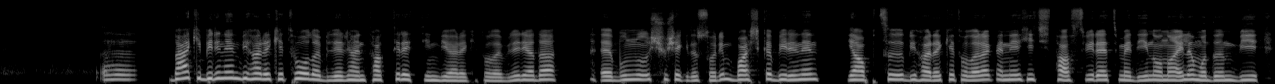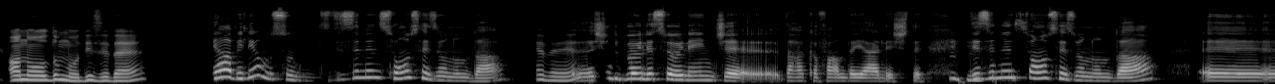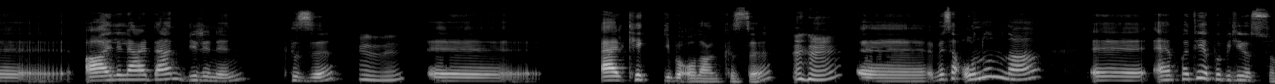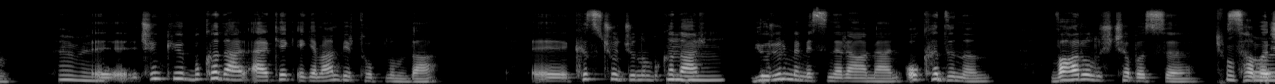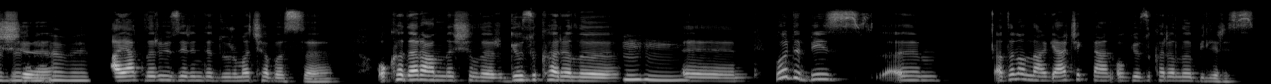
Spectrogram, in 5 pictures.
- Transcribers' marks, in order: none
- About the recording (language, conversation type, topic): Turkish, podcast, En son hangi film ya da dizi sana ilham verdi, neden?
